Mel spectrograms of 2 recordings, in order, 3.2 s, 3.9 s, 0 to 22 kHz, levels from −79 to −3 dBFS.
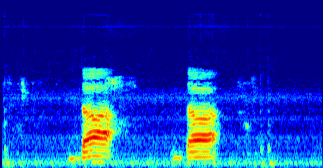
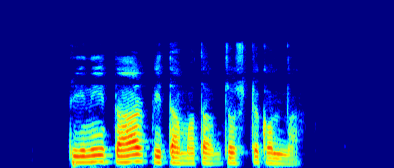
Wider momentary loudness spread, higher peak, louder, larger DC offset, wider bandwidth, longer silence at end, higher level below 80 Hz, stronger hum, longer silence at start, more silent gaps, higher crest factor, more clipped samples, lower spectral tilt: first, 22 LU vs 10 LU; about the same, -2 dBFS vs -2 dBFS; first, -14 LUFS vs -20 LUFS; neither; first, 12 kHz vs 8 kHz; second, 0.5 s vs 1 s; about the same, -56 dBFS vs -56 dBFS; neither; about the same, 0.7 s vs 0.7 s; neither; about the same, 16 dB vs 20 dB; neither; second, -6.5 dB/octave vs -8 dB/octave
